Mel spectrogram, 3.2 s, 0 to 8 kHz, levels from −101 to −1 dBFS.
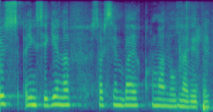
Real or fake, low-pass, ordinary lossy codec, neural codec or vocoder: fake; none; none; codec, 16 kHz, 4 kbps, FreqCodec, smaller model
